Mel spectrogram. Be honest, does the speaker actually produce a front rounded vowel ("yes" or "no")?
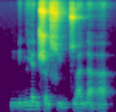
yes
